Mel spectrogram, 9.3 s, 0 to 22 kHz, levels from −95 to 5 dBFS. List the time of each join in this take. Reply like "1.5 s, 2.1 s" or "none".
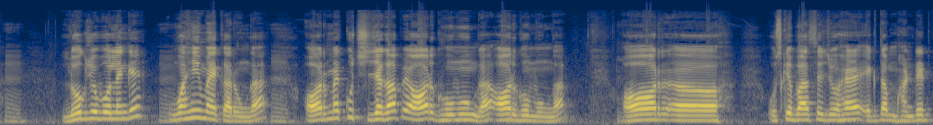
none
